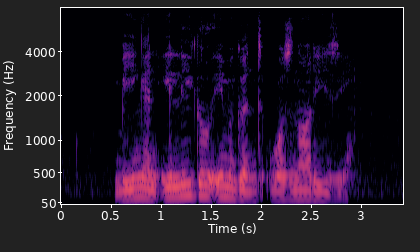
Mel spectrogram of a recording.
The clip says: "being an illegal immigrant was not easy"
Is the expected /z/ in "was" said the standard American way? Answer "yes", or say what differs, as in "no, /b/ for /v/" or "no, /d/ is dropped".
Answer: yes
